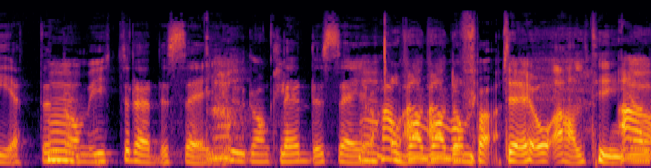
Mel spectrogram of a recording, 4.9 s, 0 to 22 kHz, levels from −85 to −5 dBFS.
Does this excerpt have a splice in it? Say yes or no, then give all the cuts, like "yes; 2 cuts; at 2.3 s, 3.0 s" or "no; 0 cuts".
yes; 3 cuts; at 1.7 s, 3.2 s, 3.6 s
